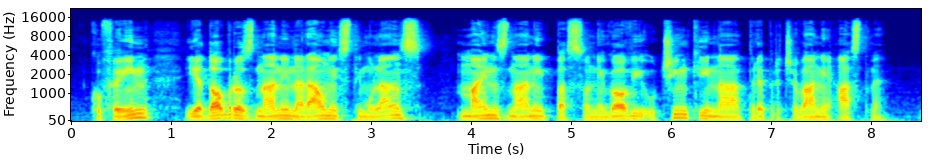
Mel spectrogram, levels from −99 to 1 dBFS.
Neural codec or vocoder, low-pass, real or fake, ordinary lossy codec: none; 14.4 kHz; real; Opus, 64 kbps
